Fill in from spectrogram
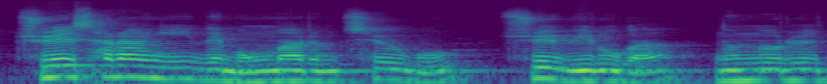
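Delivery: low, slow, soft spoken lyrics; recited hymn lyrics. Shown as a demonstration. Pastor reciting hymn lyrics to the congregation, low and slow. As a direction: recite the hymn words gently instead of singing. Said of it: "노래 못 불러드리는데 이 가사말 이겁니다".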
